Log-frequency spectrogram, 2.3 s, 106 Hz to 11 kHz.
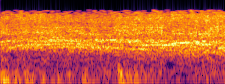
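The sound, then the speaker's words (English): A crowd in Vancouver erupts into loud, continuous cheering as the city is announced host of the 2010 Winter Olympics. It is a dense roar of shouts and whoops with no break. “A crowd in Vancouver watching the announcement via satellite burst into loud cheers”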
